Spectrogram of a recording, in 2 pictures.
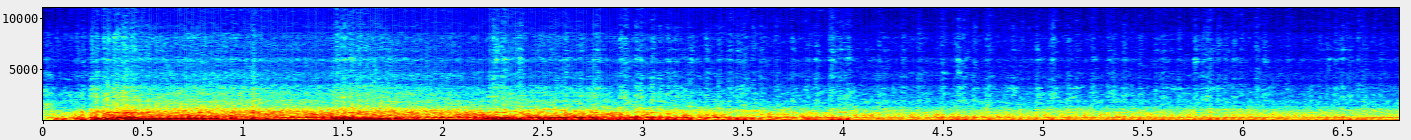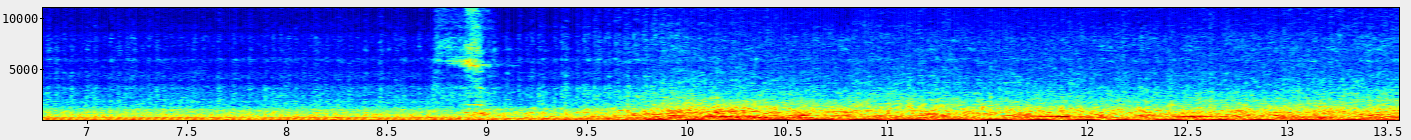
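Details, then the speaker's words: Riding mower after a new battery, new spark plugs, cleaned fuel line and carburetor and a new fuel pump; steady engine drone, then the note deepens as the electric PTO engages the blades, working normally. A weak battery had kept the PTO off. "I'm gonna start the mower and you will hear that PTO engage because I got a new battery."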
